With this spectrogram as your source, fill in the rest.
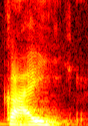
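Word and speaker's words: χ: तो आप इस सिंबल को देख रहे हो काई, इसे हम कहते हैं काई, that's how we pronounce it.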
